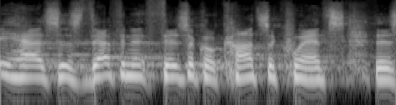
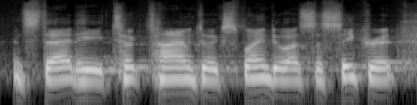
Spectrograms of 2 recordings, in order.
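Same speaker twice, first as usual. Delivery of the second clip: ordinary delivery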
